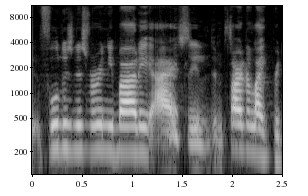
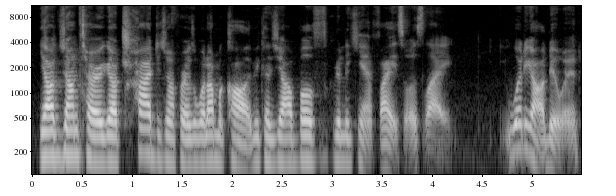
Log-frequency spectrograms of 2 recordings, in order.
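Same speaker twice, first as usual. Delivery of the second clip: ordinary talk, nothing marked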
